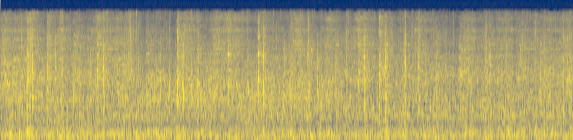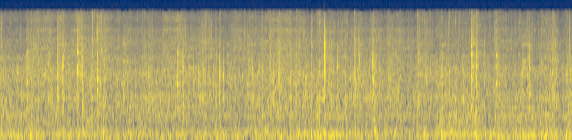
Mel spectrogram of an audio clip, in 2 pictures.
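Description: A lift chain clanks and rattles steadily as a roller coaster car climbs.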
